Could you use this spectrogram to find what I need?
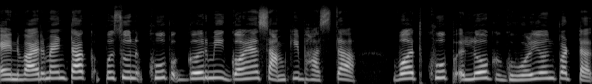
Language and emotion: Goan Konkani, neutral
